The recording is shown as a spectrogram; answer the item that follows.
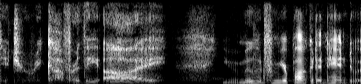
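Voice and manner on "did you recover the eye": quiet, low, hushed whisper. Narrator reads Artemis motioning the listener close and asking, in a low voice. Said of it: "asks in a low voice".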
